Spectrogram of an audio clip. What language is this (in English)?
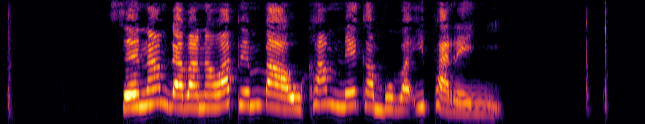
Taita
